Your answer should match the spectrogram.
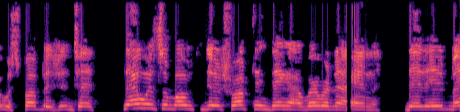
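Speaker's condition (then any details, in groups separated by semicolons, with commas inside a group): ALS; recently diagnosed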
